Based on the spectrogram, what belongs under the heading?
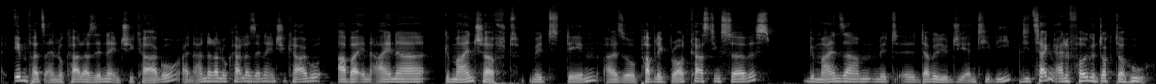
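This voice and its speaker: A man with a medium-pitched, darkish voice hosts a talk show, telling a story as a podcast host. He keeps it casual and conversational, repeating phrases for emphasis.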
